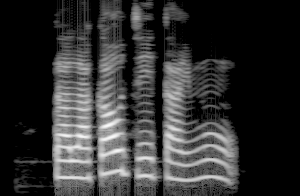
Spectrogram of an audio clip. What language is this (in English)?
Sakizaya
